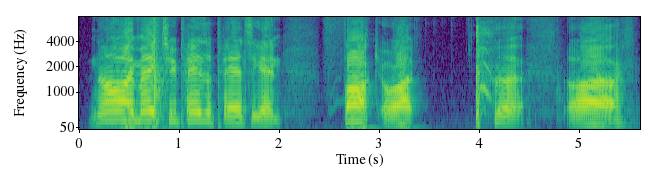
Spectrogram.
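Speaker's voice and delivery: high, loud frustrated outburst; exasperated yell. Real, not acted. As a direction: cry out in sheer annoyance. Messed up armor crafting.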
